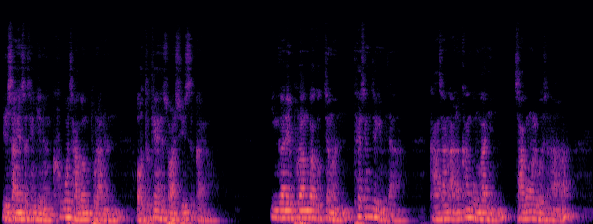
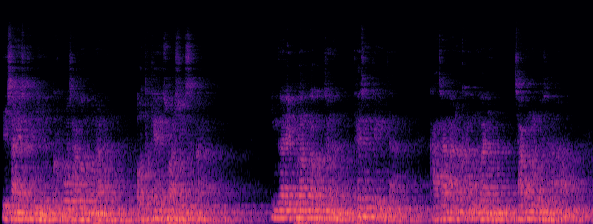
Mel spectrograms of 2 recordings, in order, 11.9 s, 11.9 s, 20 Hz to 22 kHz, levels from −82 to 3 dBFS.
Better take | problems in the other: first | room echo; strong; dies away in 2.4 s; slight in the first // off-mic speech; far; far in the first

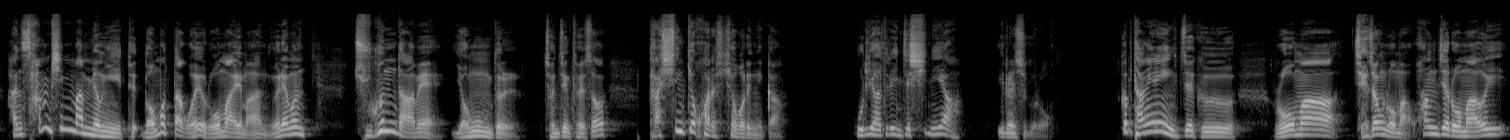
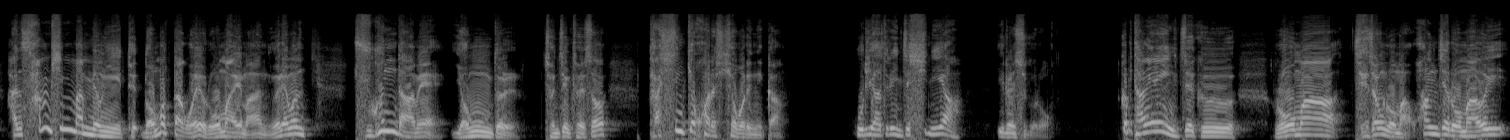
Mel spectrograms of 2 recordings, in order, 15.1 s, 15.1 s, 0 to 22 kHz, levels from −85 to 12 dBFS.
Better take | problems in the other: first | distortion; heavy; 7 dB below the speech

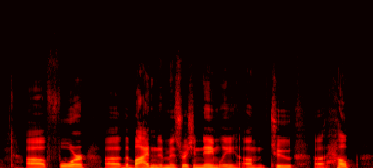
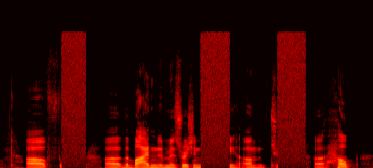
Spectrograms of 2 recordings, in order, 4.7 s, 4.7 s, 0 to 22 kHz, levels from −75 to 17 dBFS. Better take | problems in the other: first | audio cutting out; filled with static; at 1 s, at 2.5 s and at 3.5 s

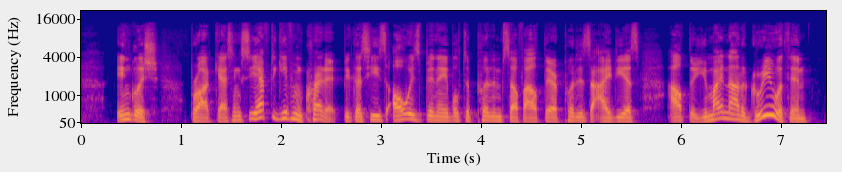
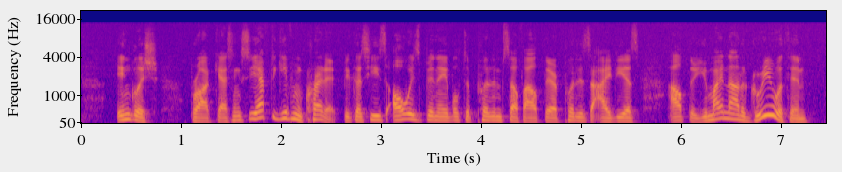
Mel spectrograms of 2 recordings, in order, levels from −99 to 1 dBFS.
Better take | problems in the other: first | hiss; faint; throughout; 25 dB below the speech

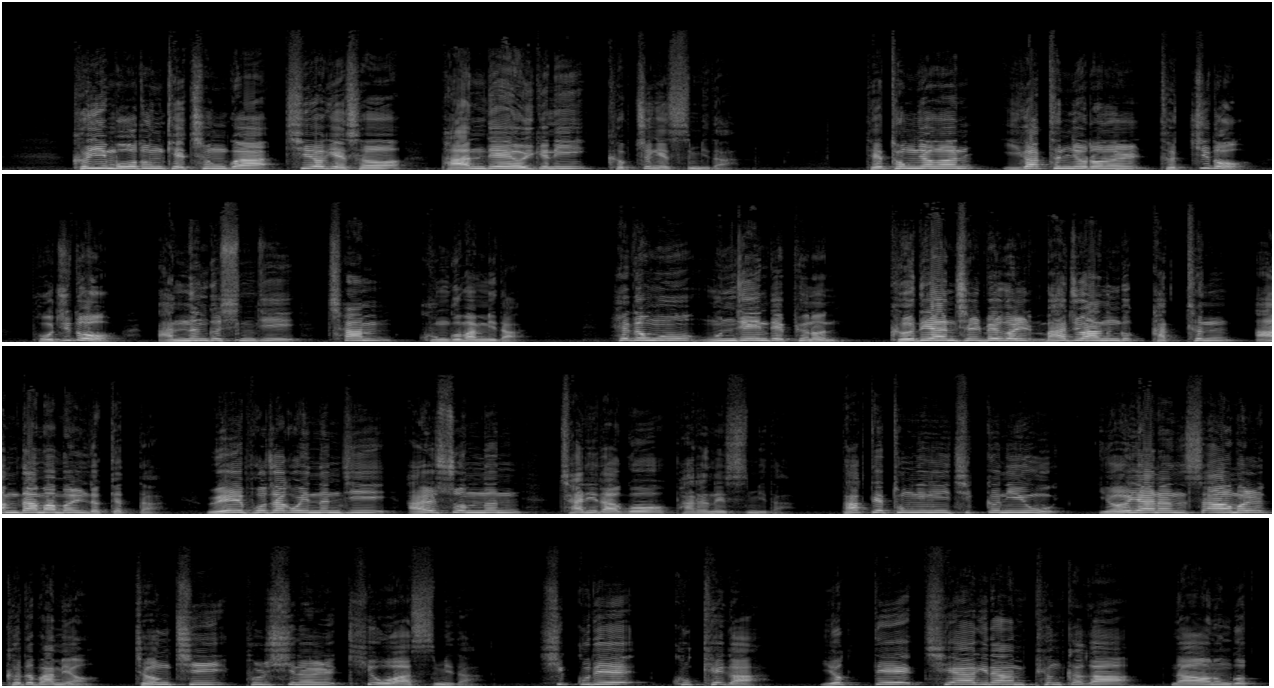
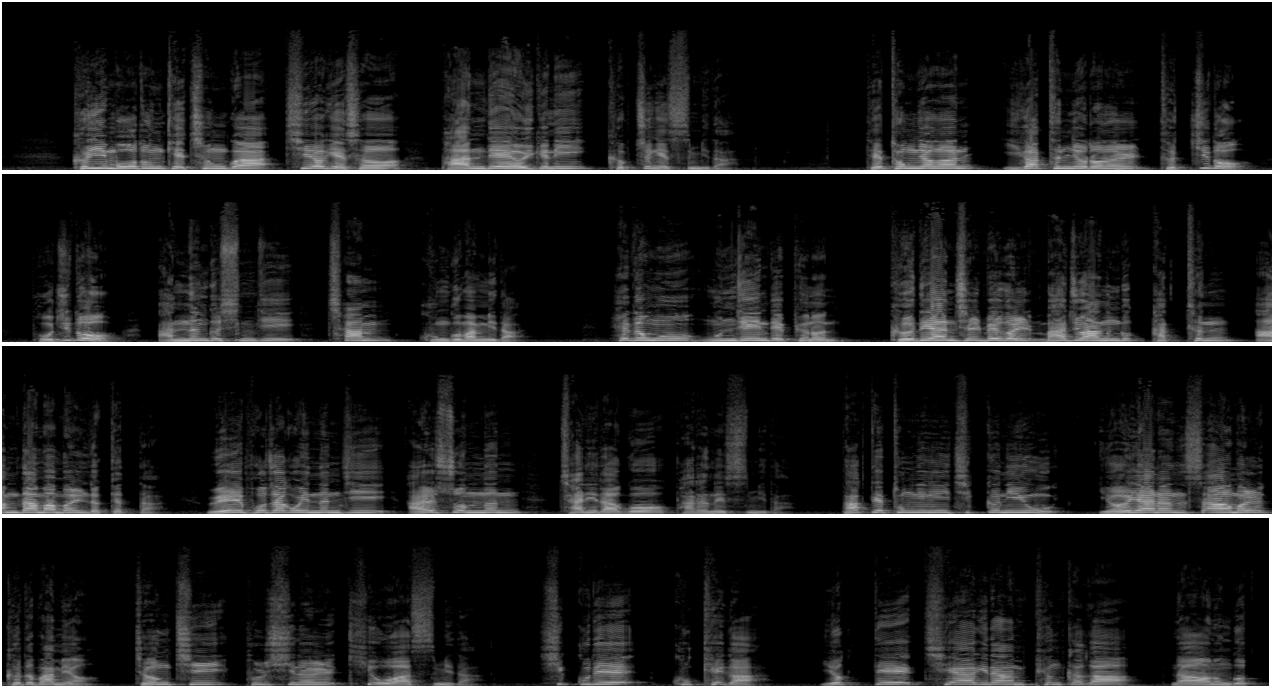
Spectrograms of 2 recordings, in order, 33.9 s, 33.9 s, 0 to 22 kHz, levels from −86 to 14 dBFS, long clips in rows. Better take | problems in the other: neither | none

